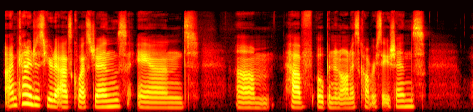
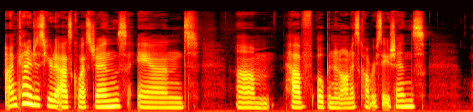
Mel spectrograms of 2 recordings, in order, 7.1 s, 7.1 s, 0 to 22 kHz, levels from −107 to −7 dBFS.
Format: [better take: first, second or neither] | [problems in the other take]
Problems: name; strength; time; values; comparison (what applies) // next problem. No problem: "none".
second | thin; somewhat; fading below 450 Hz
